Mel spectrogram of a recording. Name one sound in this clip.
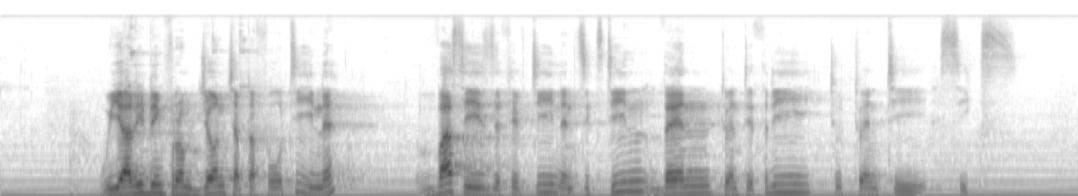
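An elderly man speaks through a microphone, slow and solemn, in an echoing hall.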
